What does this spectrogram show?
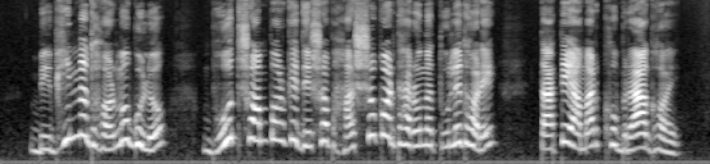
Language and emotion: Bengali, angry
